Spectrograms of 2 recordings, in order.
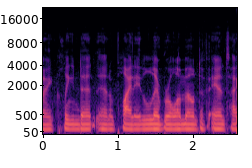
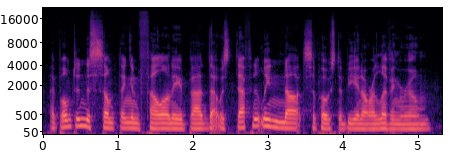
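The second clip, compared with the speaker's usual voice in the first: usual speaking voice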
